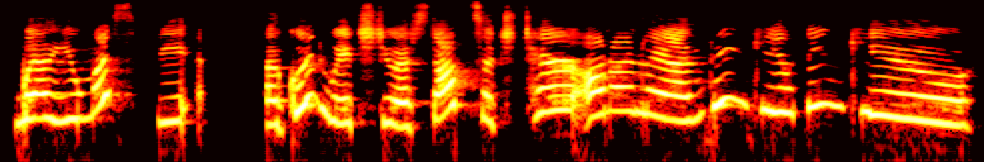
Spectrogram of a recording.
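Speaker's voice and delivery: high, sweet fairy voice; sing-song good witch; Glenda the good witch. Acted. Glenda thanks.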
